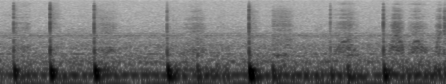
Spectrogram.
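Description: A handful of soft, clicky taps at an uneven pace, each with a faint low thump and no ring at all. It sounds like a fingernail on the card cover of a paperback, with light scratching between taps in a quiet room.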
